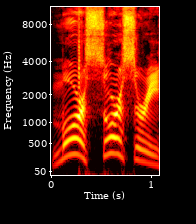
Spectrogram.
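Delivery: high, loud crowd cry; villagers shouting. A narrator's reading. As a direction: call out in alarm like villagers. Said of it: "shouted the villagers".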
